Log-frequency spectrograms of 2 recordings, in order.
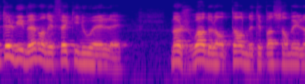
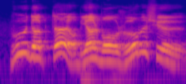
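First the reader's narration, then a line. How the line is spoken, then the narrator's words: Affable, wide-awake exclamation. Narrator (French): s'écria Silver, déjà réveillé complètement et rayonnant d'affabilité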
